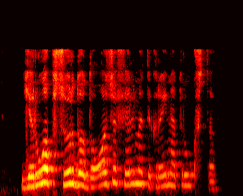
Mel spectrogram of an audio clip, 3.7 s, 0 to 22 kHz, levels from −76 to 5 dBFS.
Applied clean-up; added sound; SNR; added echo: none; none; none; none.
